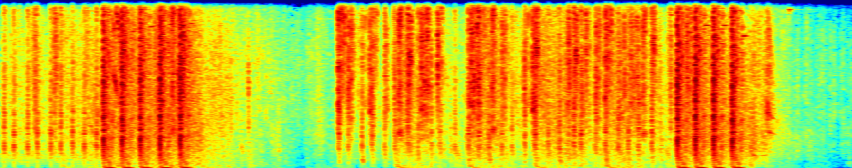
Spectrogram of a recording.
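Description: A gun fires in rapid bursts of shots.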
